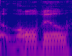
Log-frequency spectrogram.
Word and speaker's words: Louisville: So good competition level at Louisville, or Lowellville, as people pronounce it. I don't know what the official one is. I go with Louisville, though.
